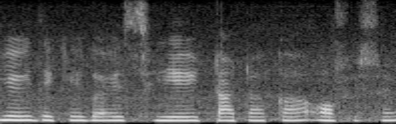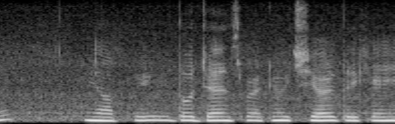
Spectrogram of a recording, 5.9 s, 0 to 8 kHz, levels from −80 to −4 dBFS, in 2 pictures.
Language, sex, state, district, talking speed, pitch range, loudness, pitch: Hindi, female, Punjab, Kapurthala, 150 wpm, 235-250 Hz, -17 LUFS, 240 Hz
